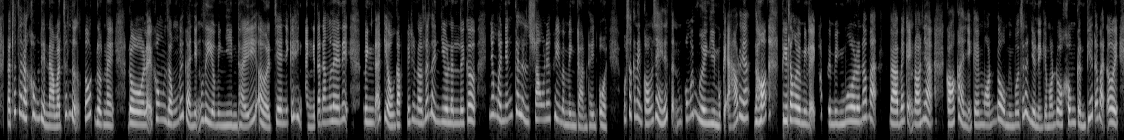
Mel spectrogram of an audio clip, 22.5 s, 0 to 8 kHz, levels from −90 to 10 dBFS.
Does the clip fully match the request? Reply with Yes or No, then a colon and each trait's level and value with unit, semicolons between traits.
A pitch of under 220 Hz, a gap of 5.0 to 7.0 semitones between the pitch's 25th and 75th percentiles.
No: very high, 265 Hz; wide, 5.6 semitones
